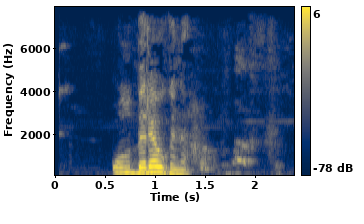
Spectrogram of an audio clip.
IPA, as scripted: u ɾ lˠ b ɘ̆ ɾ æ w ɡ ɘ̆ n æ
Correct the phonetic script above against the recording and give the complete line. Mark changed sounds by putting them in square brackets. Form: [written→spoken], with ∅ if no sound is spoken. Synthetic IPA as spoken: u [ɾ→∅] lˠ b ɘ̆ ɾ æ w ɡ ɘ̆ n æ

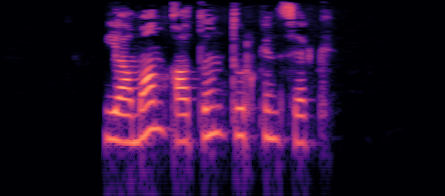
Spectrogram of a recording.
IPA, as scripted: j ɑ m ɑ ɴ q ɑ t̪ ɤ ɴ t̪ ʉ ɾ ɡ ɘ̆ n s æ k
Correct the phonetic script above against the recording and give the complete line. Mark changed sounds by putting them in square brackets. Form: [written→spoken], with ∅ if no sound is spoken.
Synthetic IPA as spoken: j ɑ m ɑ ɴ q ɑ t̪ ɤ [ɴ→n] t̪ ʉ ɾ [ɡ→k] ɘ̆ n s æ k

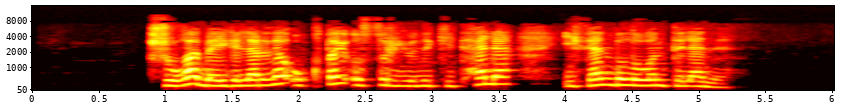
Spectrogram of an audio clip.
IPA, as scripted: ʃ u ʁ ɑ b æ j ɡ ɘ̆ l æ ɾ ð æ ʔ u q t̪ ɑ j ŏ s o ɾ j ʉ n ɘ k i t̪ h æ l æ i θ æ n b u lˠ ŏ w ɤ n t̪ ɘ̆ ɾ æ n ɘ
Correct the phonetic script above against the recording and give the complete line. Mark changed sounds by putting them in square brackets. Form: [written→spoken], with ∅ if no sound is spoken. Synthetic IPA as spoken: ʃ u ʁ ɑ b æ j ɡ ɘ̆ l æ ɾ ð æ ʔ u q t̪ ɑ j ŏ s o ɾ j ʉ n ɘ k i t̪ h æ l æ i θ æ n b u lˠ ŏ w ɤ n t̪ ɘ̆ [ɾ→l] æ n ɘ

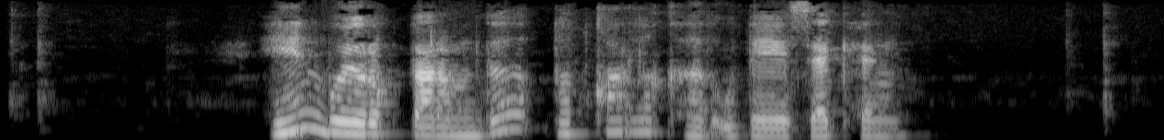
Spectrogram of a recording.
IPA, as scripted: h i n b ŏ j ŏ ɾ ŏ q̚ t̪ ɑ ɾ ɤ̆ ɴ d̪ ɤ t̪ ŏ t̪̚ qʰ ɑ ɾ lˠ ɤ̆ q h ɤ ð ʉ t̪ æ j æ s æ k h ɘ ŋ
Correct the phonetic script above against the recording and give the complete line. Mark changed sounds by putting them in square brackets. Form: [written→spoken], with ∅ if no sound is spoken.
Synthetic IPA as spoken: h i n b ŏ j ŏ ɾ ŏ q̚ t̪ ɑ ɾ ɤ̆ [ɴ→m] d̪ ɤ t̪ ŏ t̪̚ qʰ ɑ ɾ lˠ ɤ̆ q h ɤ ð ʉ t̪ æ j æ s æ k h ɘ ŋ

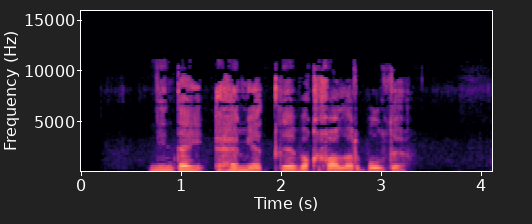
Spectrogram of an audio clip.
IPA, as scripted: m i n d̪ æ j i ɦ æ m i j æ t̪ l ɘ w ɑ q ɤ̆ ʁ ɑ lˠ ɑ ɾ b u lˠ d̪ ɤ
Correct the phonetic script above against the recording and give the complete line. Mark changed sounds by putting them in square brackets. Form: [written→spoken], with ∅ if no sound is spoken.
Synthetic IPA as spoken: [m→n] i n d̪ æ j [i→æ] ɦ æ m i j æ t̪ l ɘ w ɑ q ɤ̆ ʁ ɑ lˠ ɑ ɾ b u lˠ d̪ ɤ

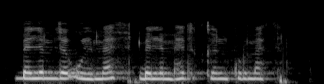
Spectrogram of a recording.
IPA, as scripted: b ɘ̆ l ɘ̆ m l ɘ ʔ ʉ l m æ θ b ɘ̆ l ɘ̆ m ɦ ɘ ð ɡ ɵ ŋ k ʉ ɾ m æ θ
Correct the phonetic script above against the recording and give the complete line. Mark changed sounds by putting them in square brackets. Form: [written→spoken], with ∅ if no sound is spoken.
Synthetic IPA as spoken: b ɘ̆ l ɘ̆ m l ɘ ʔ ʉ l m æ θ b ɘ̆ l ɘ̆ m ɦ ɘ ð [ɡ→k] ɵ ŋ k ʉ ɾ m æ θ

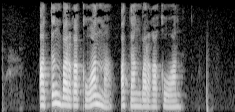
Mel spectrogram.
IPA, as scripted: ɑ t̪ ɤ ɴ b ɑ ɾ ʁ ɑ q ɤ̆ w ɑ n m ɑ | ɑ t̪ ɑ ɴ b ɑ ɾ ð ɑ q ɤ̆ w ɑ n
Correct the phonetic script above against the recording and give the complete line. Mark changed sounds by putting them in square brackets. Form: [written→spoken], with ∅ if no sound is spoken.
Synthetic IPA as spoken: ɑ t̪ ɤ ɴ b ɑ ɾ ʁ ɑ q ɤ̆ w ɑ n m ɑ | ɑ t̪ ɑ ɴ b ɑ ɾ [ð→ʁ] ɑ q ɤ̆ w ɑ n

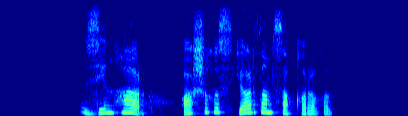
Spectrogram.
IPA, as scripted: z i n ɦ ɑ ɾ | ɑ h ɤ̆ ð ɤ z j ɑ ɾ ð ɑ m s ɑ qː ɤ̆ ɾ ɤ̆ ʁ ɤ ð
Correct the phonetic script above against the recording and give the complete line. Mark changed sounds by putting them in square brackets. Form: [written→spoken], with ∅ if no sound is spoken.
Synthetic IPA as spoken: z i n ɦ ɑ ɾ | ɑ [h→ʃ] ɤ̆ [ð→ʁ] ɤ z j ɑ ɾ ð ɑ m s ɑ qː ɤ̆ ɾ ɤ̆ ʁ ɤ ð

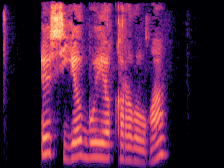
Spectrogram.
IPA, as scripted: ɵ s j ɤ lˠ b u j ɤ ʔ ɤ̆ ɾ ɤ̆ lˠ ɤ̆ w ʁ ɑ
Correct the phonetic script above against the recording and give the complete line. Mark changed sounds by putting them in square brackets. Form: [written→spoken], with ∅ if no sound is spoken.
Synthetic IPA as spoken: ɵ s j ɤ lˠ b u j ɤ [ʔ→q] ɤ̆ ɾ ɤ̆ lˠ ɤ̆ w ʁ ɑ

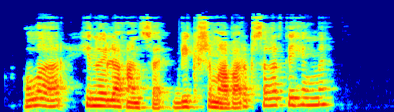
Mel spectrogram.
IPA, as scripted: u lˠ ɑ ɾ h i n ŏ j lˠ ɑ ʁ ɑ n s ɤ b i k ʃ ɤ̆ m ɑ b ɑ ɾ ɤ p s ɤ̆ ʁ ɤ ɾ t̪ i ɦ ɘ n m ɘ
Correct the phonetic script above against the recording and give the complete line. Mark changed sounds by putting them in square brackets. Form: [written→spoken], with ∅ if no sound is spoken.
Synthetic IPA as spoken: u lˠ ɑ ɾ h i n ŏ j lˠ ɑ ʁ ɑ n s ɤ b i k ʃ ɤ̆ m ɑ b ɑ ɾ ɤ p s ɤ̆ ʁ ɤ ɾ t̪ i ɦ ɘ [n→ŋ] m ɘ

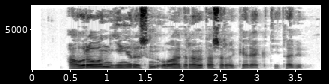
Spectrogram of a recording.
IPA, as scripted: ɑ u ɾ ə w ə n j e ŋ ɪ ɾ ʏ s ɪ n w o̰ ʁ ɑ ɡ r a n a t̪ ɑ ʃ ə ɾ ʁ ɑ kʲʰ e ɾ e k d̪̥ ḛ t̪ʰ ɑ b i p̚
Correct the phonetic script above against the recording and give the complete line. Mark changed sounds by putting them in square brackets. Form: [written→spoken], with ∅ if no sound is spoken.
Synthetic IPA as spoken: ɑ [u→w] ɾ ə w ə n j e ŋ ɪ ɾ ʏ s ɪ n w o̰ ʁ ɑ ɡ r a n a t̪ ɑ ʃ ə ɾ ʁ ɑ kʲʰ e ɾ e k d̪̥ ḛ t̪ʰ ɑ b i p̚

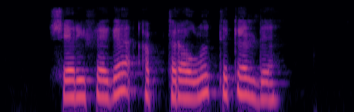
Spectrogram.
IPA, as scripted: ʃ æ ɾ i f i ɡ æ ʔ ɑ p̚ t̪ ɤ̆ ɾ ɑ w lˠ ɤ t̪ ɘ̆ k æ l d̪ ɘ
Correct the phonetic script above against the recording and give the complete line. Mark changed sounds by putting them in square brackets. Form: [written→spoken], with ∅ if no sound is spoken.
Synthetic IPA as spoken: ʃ æ ɾ i f [i→æ] ɡ æ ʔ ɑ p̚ t̪ ɤ̆ ɾ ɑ w lˠ ɤ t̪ ɘ̆ k æ l d̪ ɘ

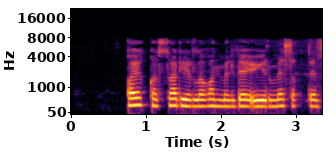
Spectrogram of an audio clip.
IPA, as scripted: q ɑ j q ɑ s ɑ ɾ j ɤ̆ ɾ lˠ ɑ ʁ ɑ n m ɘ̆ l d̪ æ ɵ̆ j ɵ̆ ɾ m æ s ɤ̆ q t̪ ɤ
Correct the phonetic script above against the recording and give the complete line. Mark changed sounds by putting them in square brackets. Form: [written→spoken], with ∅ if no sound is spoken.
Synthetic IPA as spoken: q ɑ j q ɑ s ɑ ɾ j ɤ̆ ɾ lˠ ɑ ʁ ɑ n m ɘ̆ l d̪ æ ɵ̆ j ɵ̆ ɾ m æ s ɤ̆ q t̪ ɤ

